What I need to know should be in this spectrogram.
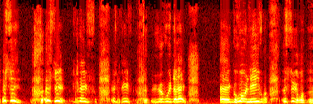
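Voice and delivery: high, slow, tearful whimpering with sniffs; sobbing child. Acted. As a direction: sniffle through the words like a crying little creature. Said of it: "Comme Denis recommençait à pleurer". (voix aiguë et larmoyante, entre deux sanglots)

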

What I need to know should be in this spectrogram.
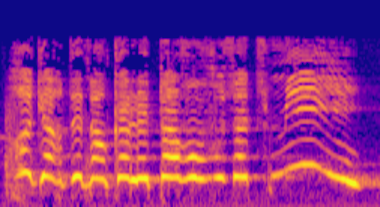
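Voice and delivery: very high, wailed scolding; high-pitched outraged dragon aunt; scolding yell. A narrator's reading. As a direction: cry out high at naughty toys, stretching the end. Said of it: "hurla Lucie".

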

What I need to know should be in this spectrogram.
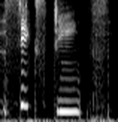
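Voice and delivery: drowsy whispered reply; sleepy snoring dormouse. Acted. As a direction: murmur it half asleep.

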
